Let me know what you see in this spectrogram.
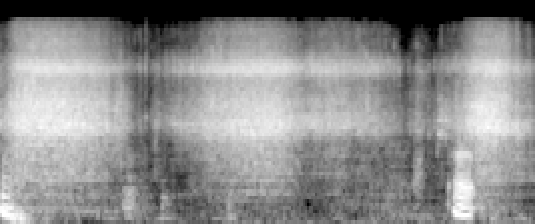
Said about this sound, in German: Ja, es ist eigentlich ein Percussion-Instrument. Das kann man auch kombinieren. Genau. Oh, okay. Klingt wie ein Regenmacher, so ähnlich ist es auch. Ne? Ja. Aber halt flächiger.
